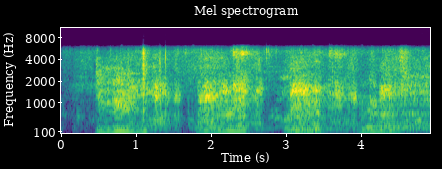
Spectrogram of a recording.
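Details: Dog growling while playing with a rope: low, rumbling growls in four bursts of about a second each, separated by short pauses, with faint voices in the background.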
